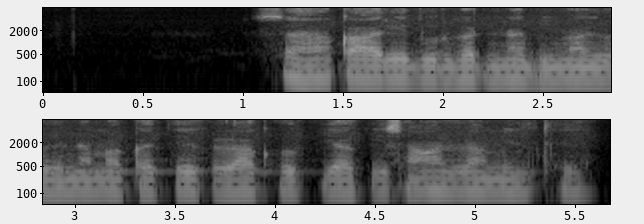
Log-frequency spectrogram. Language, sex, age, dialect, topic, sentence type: Chhattisgarhi, male, 25-30, Western/Budati/Khatahi, agriculture, question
